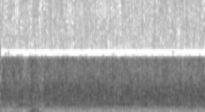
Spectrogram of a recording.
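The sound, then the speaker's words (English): Congregation clapping for the Lord Jesus during a church service: dense, steady applause that holds at an even level from start to finish. “put your hands together and clap for the Lord Jesus.”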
